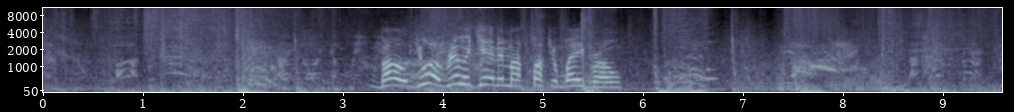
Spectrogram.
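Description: Blades clash with sharp electric crackles.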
